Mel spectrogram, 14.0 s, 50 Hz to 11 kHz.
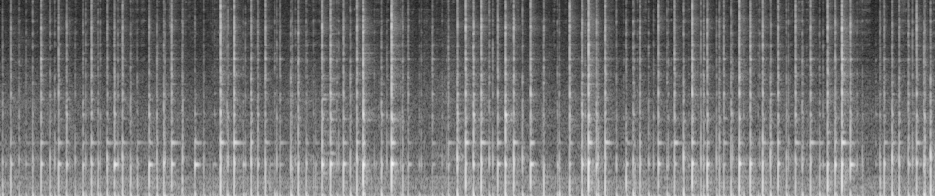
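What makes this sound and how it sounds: A gold tin container is tapped rapidly and continuously for about fourteen seconds. Each tap gives a short, hollow metallic click with a faint ring around 600 Hz, and the bursts vary in loudness throughout.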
